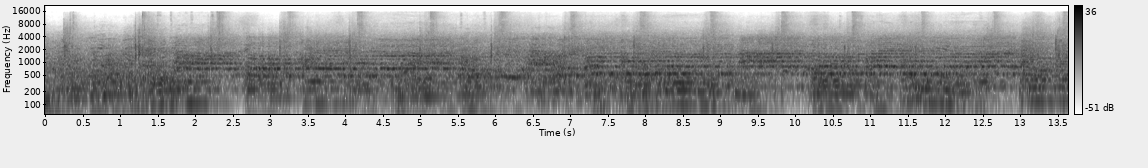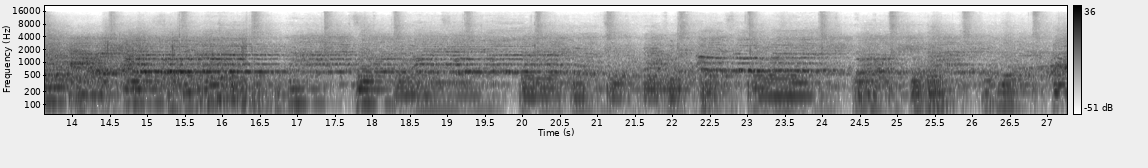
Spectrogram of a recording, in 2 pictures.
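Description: Marching band's brass section of trumpets, trombones and sousaphones playing a slow piece in long, held chords.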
